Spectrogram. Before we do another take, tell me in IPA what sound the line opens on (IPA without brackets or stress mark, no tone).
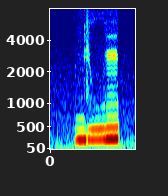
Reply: bʲ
